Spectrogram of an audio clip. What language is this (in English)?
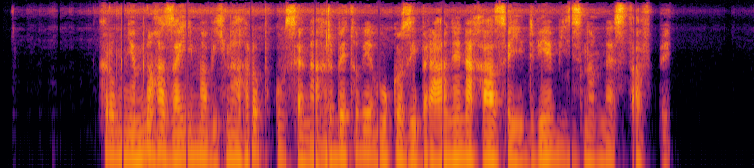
Czech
